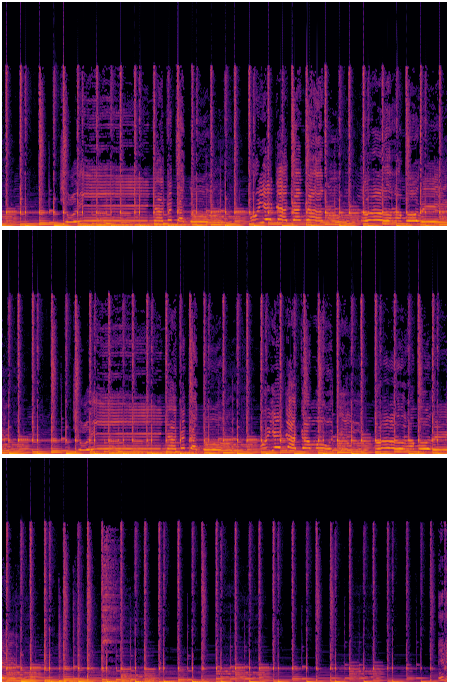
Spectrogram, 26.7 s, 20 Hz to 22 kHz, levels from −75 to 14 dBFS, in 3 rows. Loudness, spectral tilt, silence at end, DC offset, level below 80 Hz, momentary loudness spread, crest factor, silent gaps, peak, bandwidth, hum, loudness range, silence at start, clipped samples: -11 LUFS; -5.5 dB/octave; 0 s; under 0.1%; -16 dBFS; 9 LU; 10 dB; none; 0 dBFS; 16.5 kHz; none; 7 LU; 0 s; 0.3%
